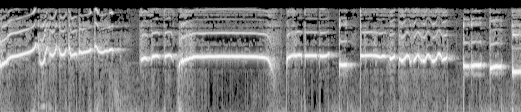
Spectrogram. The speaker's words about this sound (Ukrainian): як його в світі відомий, це флейта Бога Пана, флейта Пана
